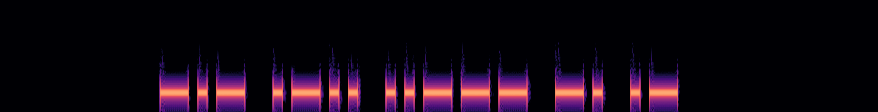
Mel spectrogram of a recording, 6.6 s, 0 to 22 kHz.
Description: Morse code, heard as a keyed tone, about 17 wpm, 700 Hz. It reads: KL2NA
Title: USA Call Signs - 5 Characters - 2x Character Spacing - 17wpm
